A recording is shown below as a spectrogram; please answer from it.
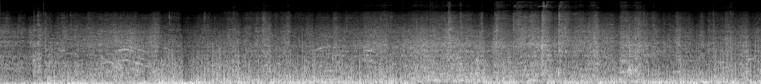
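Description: Shah Hussain Express running at speed behind locomotive ZCU 26415 on the Karachi to Lahore line, a loud, steady roar of wheels and rushing wind with faint rhythmic clatter throughout, heard from inside the carriage.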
